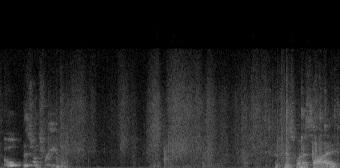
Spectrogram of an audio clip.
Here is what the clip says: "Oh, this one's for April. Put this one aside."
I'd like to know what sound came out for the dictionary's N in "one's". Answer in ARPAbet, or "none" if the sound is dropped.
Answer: N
